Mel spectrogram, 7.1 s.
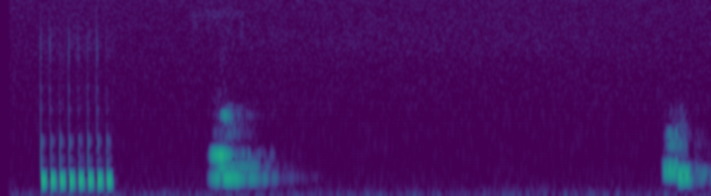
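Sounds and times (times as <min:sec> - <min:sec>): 
FaceTime call pickup sound: 0:00.4 - 0:01.2.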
